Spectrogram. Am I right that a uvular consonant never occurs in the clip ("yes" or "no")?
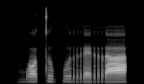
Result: yes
